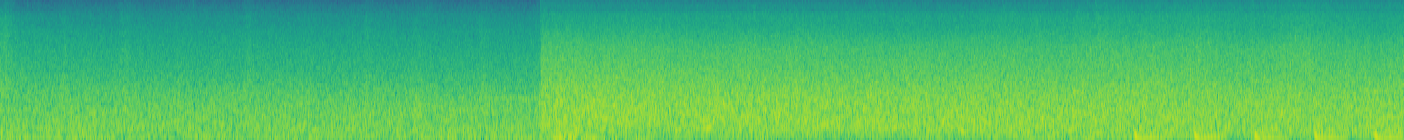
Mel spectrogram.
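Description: Fast-flowing river water rushing over rocks in a steady roar that jumps suddenly louder about five seconds in.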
